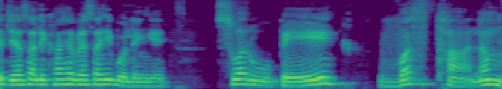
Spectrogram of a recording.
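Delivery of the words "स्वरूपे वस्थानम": स्वरूपे वस्थानम very slowly, without the अ; correct pronunciation. Shown as a demonstration. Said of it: "बिल्कुल ऐसे ही बोलना है".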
